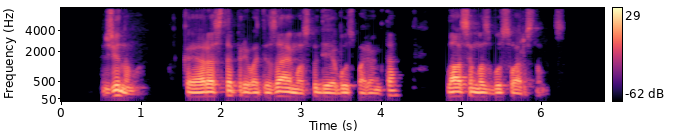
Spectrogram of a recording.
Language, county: Lithuanian, Klaipėda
